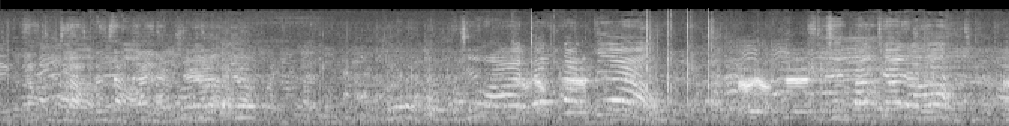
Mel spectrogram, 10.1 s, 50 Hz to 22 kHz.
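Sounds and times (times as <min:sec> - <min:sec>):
people chattering and calling out: 0:00.0 - 0:10.0.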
